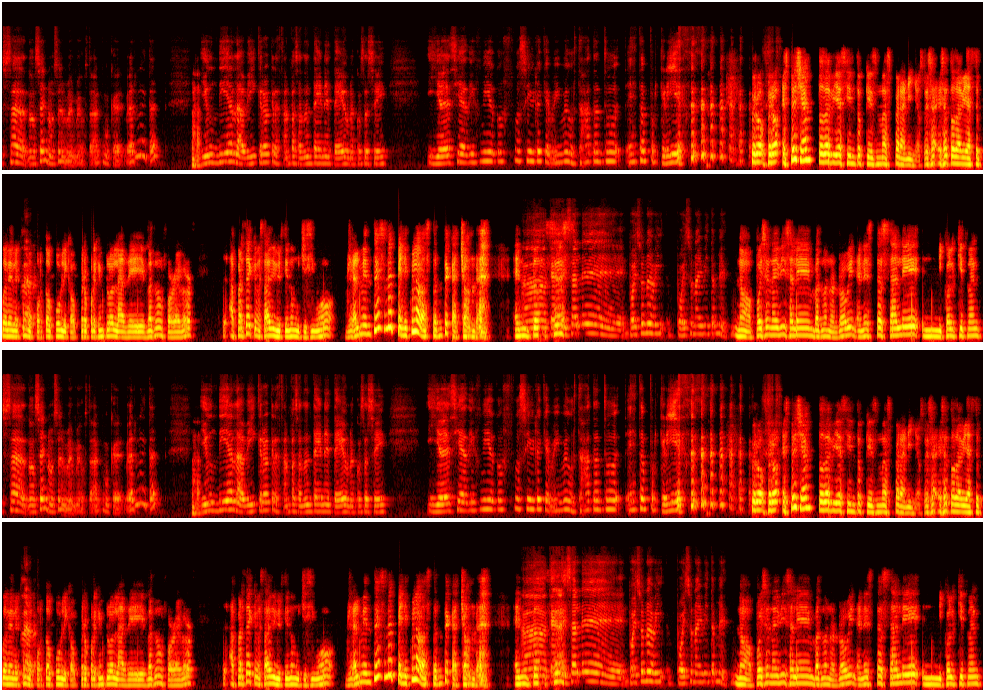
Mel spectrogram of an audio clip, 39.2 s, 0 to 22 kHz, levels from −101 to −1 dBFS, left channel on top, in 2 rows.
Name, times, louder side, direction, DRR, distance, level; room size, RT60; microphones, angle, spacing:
voice 1, 0.0-3.1 4.0-7.7 8.5-15.0 20.0-20.3 30.0-34.1, right 2 dB, 30° right, 0.9 m, -42 dB
voice 2, 15.0-23.4 24.0-26.2 26.5-29.4 29.9-30.9 34.2-39.2, left 2 dB, 65° left, 0.8 m, -29 dB
7.1 x 2.6 x 2.4 m
head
